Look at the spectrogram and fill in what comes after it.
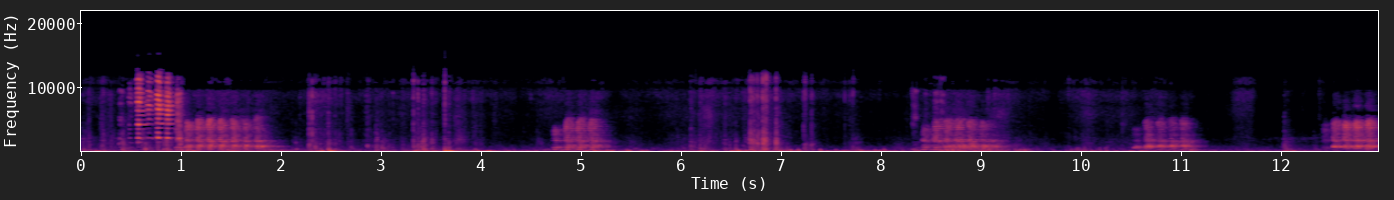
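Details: Five-day-old goat kids running and playing in a farm stall area at bedtime; clear quavering bleats in short bursts every two to three seconds, with clicks, thuds and rustling between.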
